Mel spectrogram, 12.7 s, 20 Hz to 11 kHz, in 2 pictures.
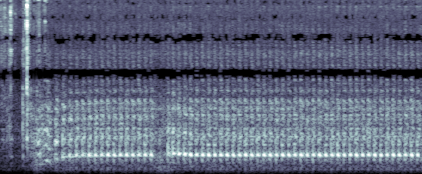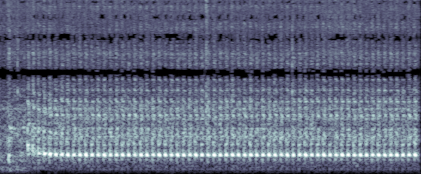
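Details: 1995 BMW 325i (E36) in neutral, foot off clutch, brake and gas, with the fuel pump primed: steady, even cranking at about 220 turns per minute for several seconds, twice, never firing; long-standing hard-start fault where it starts reliably by popping the clutch, cause undiagnosed.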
